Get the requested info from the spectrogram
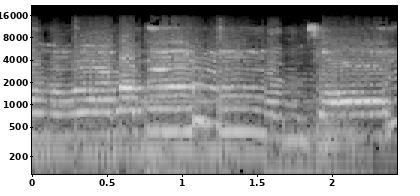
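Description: A voice yodeling: loud, wordless held notes with sudden leaps up and down in pitch, over music with a low steady accompaniment.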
